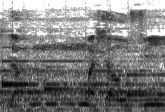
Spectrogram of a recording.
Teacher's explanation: kita memasukkan huruf mim itu ke dalam mim yang seterusnya dan membaca dengan dengung secara 2 harakat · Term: idgham mislain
